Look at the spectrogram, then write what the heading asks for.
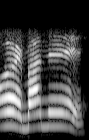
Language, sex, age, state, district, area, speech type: Manipuri, female, 30-45, Manipur, Kangpokpi, urban, conversation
